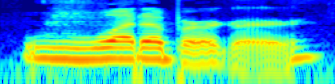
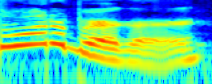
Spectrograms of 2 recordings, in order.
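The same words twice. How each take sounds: First: The word is said slowly and carefully. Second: The word is said quickly and run together. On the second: "if you say it fast"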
